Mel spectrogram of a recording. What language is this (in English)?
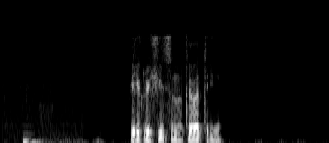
Russian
